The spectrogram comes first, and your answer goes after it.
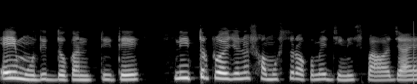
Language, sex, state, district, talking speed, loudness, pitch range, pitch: Bengali, female, West Bengal, Purulia, 145 wpm, -18 LUFS, 215-265 Hz, 230 Hz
